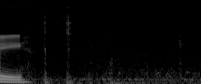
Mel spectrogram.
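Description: Poker chips click together.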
